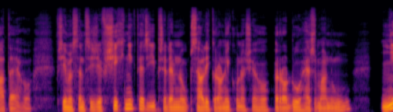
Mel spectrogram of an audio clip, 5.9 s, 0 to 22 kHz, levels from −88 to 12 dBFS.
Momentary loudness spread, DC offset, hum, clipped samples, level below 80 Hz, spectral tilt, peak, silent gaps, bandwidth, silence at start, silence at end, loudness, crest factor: 9 LU; under 0.1%; none; under 0.1%; -42 dBFS; -5.5 dB/octave; -2 dBFS; 5.66-5.71 s; 16 kHz; 0 s; 0 s; -21 LUFS; 18 dB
